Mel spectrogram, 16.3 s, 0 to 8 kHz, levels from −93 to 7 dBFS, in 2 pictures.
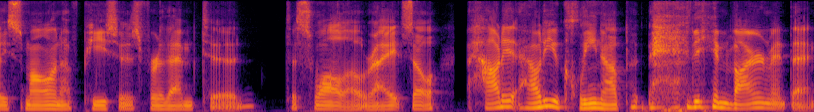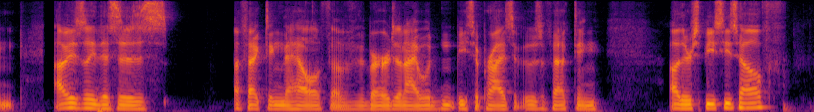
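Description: The speech shows no technical fault: it has passed through a call path, and the band limit at 8 kHz, with nothing above it, fits wideband G.722 coding at 64 kbps.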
